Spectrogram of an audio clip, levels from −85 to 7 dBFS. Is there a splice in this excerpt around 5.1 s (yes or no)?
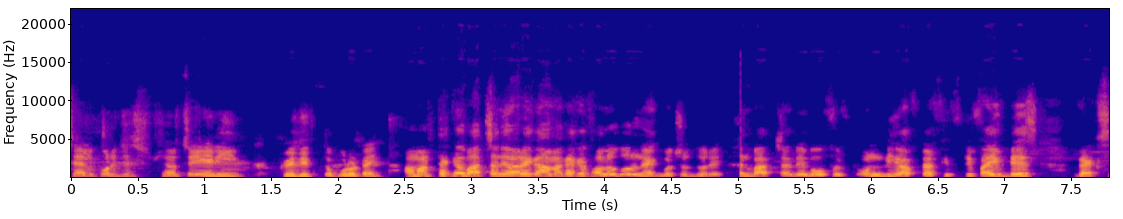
yes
